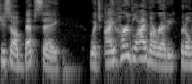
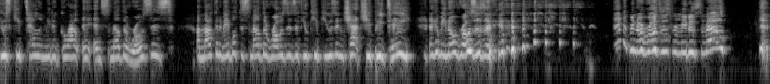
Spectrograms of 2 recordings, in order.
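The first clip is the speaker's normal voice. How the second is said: clumsy, bad put-on Scottish accent, pitched up; 9 semitones higher than usual. Quoting a funny Scottish girl, in an attempted Scottish accent. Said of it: "I can't do Scottish accent".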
